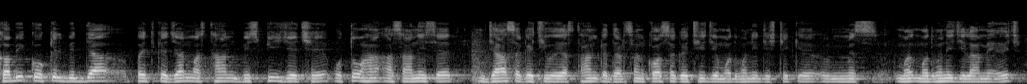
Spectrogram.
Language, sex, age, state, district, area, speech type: Maithili, male, 18-30, Bihar, Madhubani, rural, spontaneous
